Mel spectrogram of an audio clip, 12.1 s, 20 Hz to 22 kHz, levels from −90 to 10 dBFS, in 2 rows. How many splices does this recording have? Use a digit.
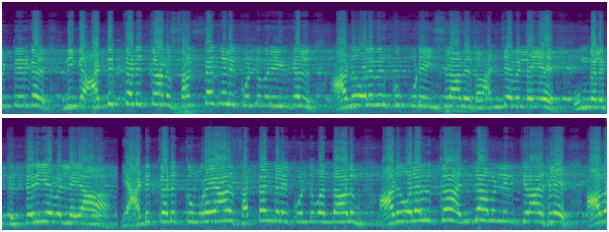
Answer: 1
